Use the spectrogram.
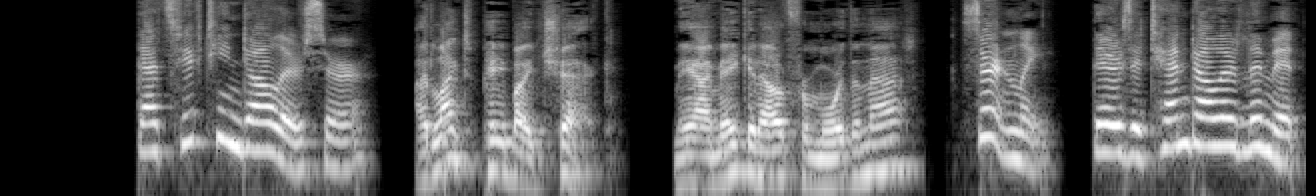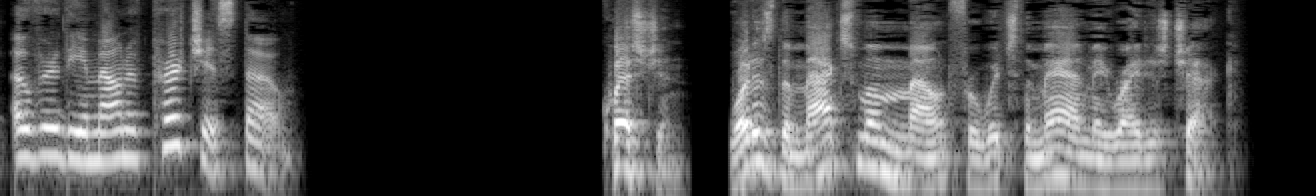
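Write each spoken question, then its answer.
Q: What is the maximum amount for which the man may write his check?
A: $25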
